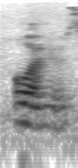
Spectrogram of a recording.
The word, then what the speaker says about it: Aarhus: Is that the correct way to pronounce it? Aarhus? Aarhus, yes. Aarhus.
